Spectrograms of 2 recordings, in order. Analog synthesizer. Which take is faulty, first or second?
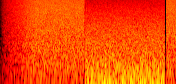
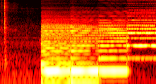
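second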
